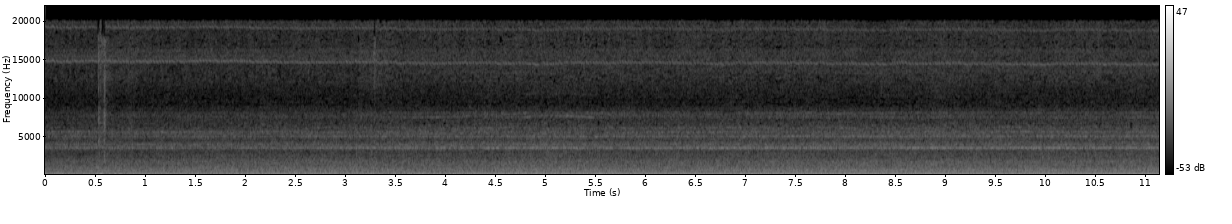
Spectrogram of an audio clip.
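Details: 2013 Nissan Altima while driving: loud low steady humming drone in the cabin, pitch changing with speed; initially told not a wheel bearing, but months later confirmed as a bad wheel bearing.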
